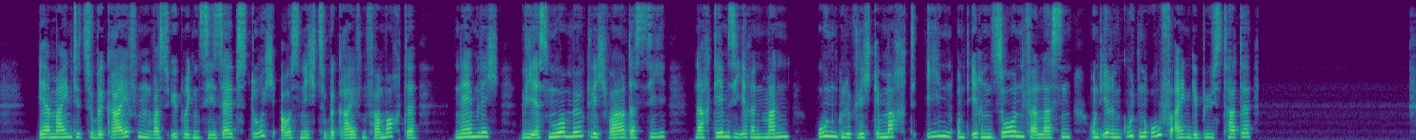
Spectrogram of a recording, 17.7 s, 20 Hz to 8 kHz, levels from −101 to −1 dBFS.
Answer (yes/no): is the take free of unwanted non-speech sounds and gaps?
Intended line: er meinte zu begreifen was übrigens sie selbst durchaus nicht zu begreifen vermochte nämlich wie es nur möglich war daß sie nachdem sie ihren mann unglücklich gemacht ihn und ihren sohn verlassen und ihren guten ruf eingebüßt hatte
yes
